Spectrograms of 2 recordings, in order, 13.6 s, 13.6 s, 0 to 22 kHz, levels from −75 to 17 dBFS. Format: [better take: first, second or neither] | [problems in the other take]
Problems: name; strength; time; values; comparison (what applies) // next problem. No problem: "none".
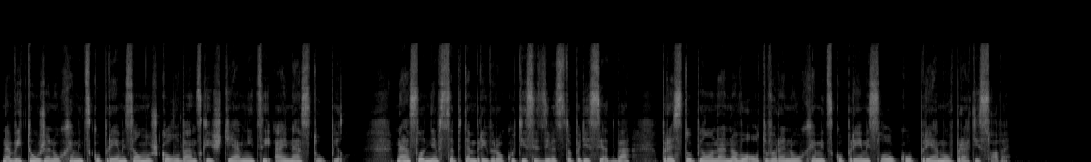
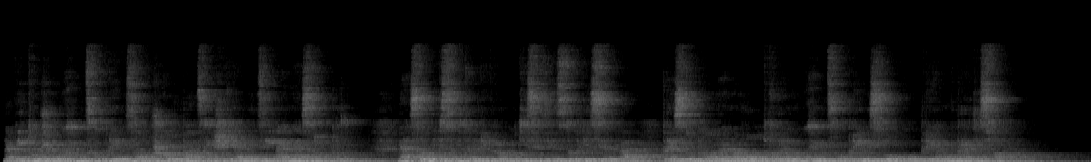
first | off-mic speech; far // room echo; strong; dies away in 2.3 s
